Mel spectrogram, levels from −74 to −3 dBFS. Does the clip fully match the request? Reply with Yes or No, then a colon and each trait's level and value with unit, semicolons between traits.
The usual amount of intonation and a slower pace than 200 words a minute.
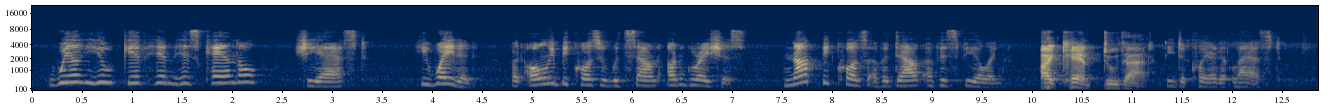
No: wide, 7.4 semitones; average, 155 wpm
